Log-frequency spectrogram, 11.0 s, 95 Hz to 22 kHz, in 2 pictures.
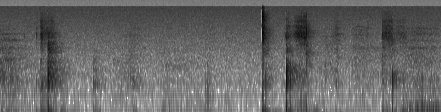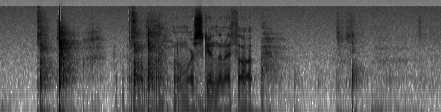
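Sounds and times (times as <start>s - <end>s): knife chopping on cutting board: 6.0s - 6.5s, 7.1s - 7.5s.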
